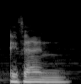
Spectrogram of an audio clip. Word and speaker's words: Evangelista: Evangelista. Since that Y is pronounced like an I.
